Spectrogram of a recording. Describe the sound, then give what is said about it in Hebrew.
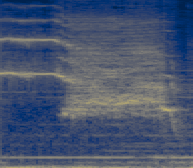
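A woman, the speaker's sister, lets out a loud, piercing scream that rises sharply and holds for over a second before trailing off, with no speech. “בדיוק עמדתי לפתוח אותו כשאחותי צרחה.”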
